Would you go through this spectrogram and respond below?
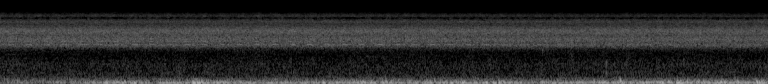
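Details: A riverside cicada chorus, Okawa River by Sakuranomiya Park, Osaka, Japan, first Thursday of August 2020, morning: a dense, unwavering high buzz carries on throughout, over a busy low rumble of footsteps and city noise.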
